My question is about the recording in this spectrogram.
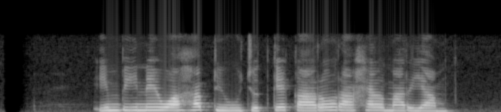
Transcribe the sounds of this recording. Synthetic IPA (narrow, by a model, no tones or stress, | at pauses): ʔimpinewaɦap̚d̪̥i̤wud̥ʒ̥ṳt̪̚kekaɾoɾahɛlmaɾiam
